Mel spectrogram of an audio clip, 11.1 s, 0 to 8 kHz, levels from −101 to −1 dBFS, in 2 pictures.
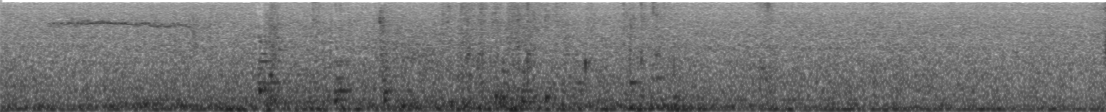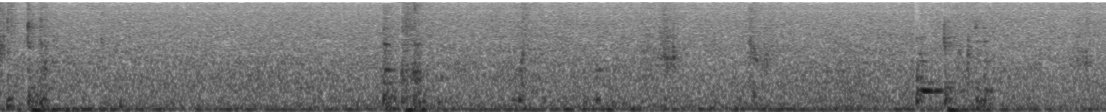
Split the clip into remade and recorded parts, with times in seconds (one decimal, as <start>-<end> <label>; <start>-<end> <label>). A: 0.0-8.2 recorded; 8.2-9.5 remade; 9.5-11.1 recorded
